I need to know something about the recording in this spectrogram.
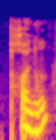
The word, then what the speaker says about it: prenons: Okay, keep in mind that you should pronounce it prenons, vous prenez, and then the last one, the tricky one, ils prennent.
